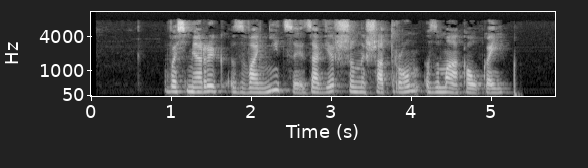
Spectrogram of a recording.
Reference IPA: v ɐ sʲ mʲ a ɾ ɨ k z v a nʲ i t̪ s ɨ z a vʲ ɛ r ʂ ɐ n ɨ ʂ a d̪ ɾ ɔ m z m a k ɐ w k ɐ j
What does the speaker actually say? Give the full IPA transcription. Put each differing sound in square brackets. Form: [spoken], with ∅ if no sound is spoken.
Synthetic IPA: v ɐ sʲ mʲ a ɾ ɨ k z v a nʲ i t̪ s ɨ z a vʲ ɛ r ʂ ɐ n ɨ ʂ a [t̪] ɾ ɔ m z m a k ɐ w k ɐ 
